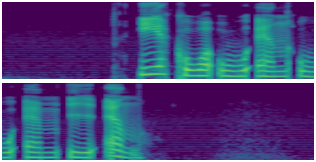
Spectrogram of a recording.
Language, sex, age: Swedish, female, 25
